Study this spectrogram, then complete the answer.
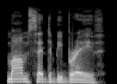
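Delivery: plain reading voice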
